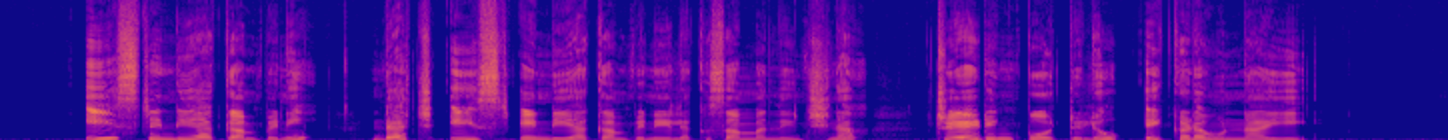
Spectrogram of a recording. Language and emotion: Telugu, neutral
